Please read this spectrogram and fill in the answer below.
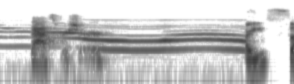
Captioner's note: cat meowing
